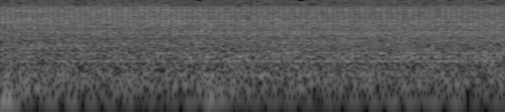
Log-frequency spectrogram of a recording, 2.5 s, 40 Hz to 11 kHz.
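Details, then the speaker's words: Suzuki Alto, about a 2020 model, in for no-start and dead meter lights (battery fitted reversed, no DTCs), idling with AC on, compressor clutch turning and suction line cooling: smooth even idle with steady compressor and fan hum; normal. "ये इसका clutch भी घूम रहा है और ये इसका section वाला फाइव है ये ठंडा हो रहा है"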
